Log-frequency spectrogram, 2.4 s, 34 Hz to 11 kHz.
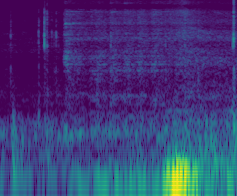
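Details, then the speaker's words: Non-starting 57-plate Saab 9-3 convertible with a second-hand ECU plugged in temporarily (still to be fitted on the gearbox and programmed). After clicks, the engine cranks briefly and catches cleanly into a steady run: normal start, fault confirmed. "and that's the fault fixed but it's not fixed yet because that ecu was to be fitted on top of the gearbox and then programmed into the car otherwise it will not work so but at least we've got the car running"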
